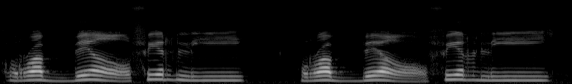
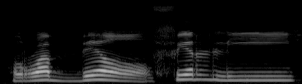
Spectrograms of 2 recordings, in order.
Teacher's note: رو کو موٹا کیجیے اور غین کی آواز کو چلنے دیجیے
